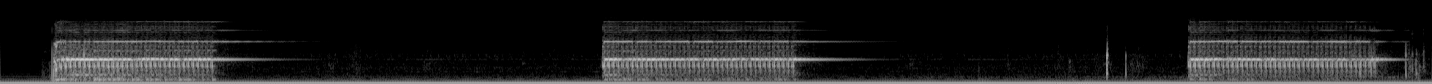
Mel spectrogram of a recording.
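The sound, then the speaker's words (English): A telephone at the Sacred Heart Hospital information desk rings three times, each ring a bright, buzzing trill lasting about a second and a half, spaced evenly with quiet gaps between, heard alone. “Butcher Slaughterall returning your phone call pager.”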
